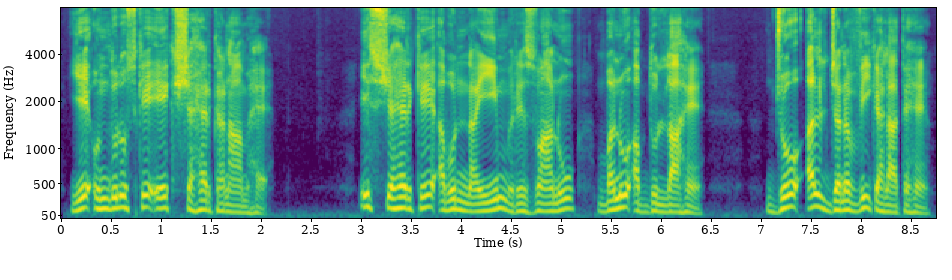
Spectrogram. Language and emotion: Urdu, neutral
